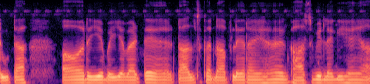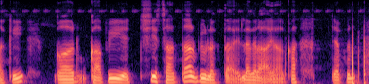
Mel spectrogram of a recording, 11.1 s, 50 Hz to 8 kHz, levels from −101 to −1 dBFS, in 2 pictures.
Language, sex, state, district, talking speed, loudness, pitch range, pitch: Hindi, male, Uttar Pradesh, Jalaun, 160 wpm, -22 LUFS, 105-115 Hz, 110 Hz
